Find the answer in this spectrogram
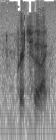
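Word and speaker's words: Prytulak: Pritulak, P-R-Y. – P-R-Y? – T-U. – T as in Tom, U? – Right. L-A-K. – L-A-K? – Right. – And that's pronounced Pritulak? – Yeah. Mm-hmm.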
